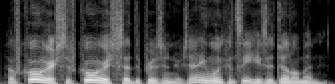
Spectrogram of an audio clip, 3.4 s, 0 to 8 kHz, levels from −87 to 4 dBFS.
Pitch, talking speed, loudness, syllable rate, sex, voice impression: 145 Hz, 215 wpm, -15 LUFS, 7.0 syllables/s, male, very masculine, very adult-like, middle-aged, thick, slightly tensed, slightly powerful, slightly bright, slightly soft, slightly muffled, fluent, cool, very intellectual, refreshing, sincere, slightly calm, friendly, reassuring, slightly unique, slightly elegant, wild, slightly sweet, lively, kind, slightly modest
